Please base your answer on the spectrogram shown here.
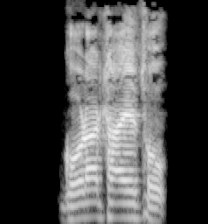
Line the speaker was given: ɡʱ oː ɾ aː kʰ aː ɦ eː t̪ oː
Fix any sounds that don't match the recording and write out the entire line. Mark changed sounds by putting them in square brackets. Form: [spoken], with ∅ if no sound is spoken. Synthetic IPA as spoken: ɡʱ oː [ɽ] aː [ʈʰ] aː ɦ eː [t̪ʰ] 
